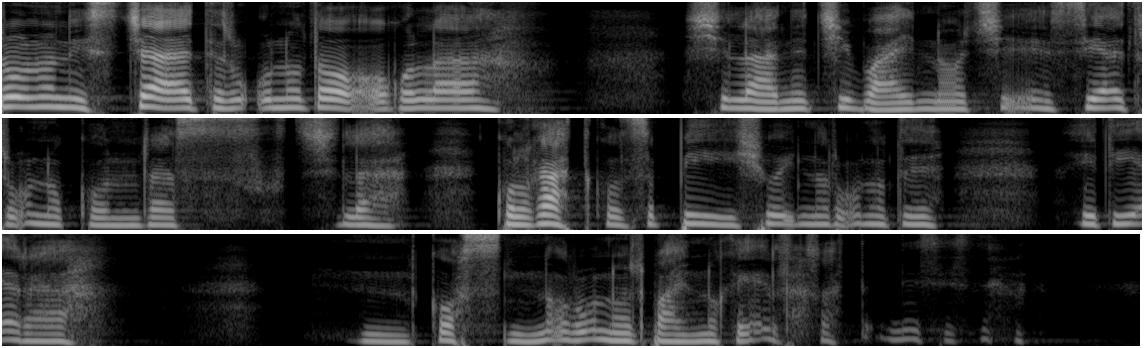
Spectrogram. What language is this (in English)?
Güilá Zapotec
